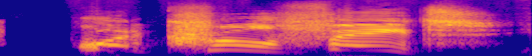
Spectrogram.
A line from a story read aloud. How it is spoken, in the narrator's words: he cried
